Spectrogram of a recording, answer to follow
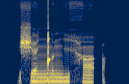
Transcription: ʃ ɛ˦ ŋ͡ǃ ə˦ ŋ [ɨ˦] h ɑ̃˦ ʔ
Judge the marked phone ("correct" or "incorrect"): incorrect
